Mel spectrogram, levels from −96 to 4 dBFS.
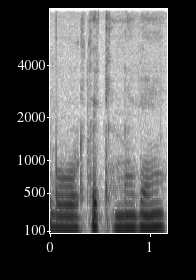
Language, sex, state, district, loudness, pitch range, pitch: Garhwali, male, Uttarakhand, Uttarkashi, -16 LUFS, 120-125 Hz, 125 Hz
